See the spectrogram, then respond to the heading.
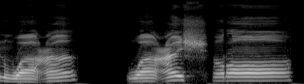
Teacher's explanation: huruf ain. Okey, di tengah kerongkong sempit kan. Wa ashra. Ra di sini dua harakat bila kita berhenti.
